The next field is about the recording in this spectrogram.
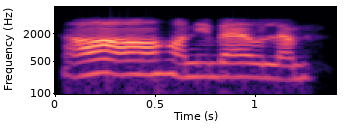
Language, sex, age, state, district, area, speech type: Assamese, female, 30-45, Assam, Sivasagar, rural, conversation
